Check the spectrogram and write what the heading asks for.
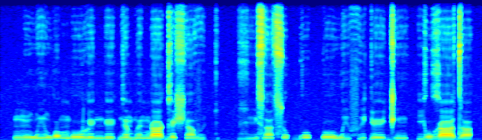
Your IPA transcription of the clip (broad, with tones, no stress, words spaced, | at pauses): ŋũ˧wĩ˨˦ wɔ˨ ŋoː˧le˧ŋeː˧ ɡɛ̃˦bɛ̃˨ŋaː˧ ɡɛ˦ ʃã˨vi˦k | ɣiː˨zã˨ so˨ɡ͡boː˧ k͡poː˧wi˦fi˦ ɗeː˧ d͡ʒĩ˨ | jo˦ɣaː˦da˨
